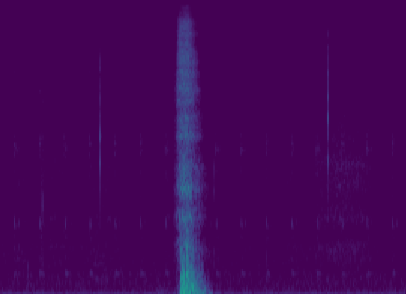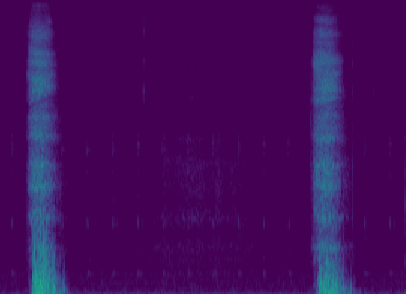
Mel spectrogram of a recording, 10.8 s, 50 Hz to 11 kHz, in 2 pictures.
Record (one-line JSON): {"exhalation_length": "10.8 s", "exhalation_amplitude": 5634, "exhalation_signal_mean_std_ratio": 0.24, "survey_phase": "beta (2021-08-13 to 2022-03-07)", "age": "18-44", "gender": "Male", "wearing_mask": "No", "symptom_cough_any": true, "symptom_loss_of_taste": true, "symptom_onset": "10 days", "smoker_status": "Never smoked", "respiratory_condition_asthma": false, "respiratory_condition_other": false, "recruitment_source": "Test and Trace", "submission_delay": "2 days", "covid_test_result": "Positive", "covid_test_method": "ePCR"}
